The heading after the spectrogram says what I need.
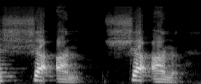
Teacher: الف کو جھٹکے کے ساتھ پڑھنا ہے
